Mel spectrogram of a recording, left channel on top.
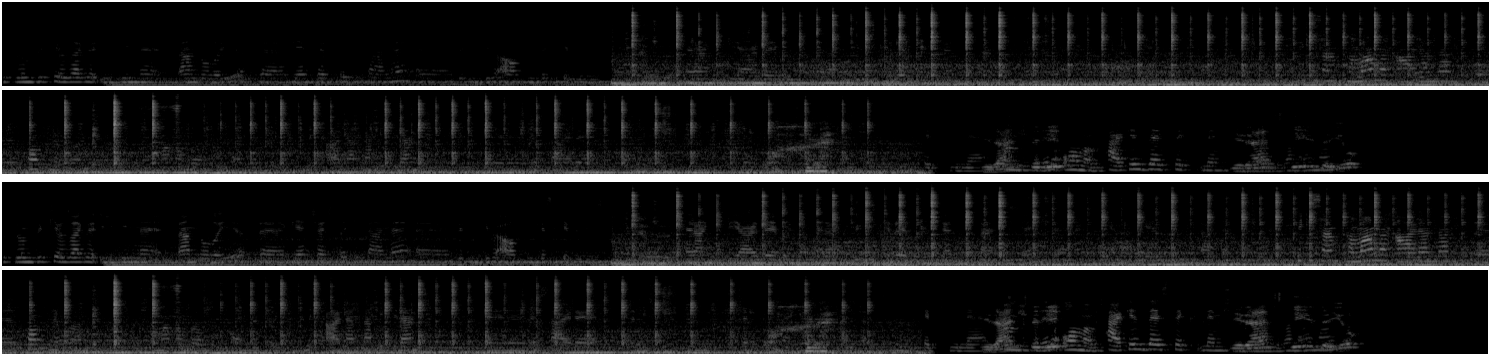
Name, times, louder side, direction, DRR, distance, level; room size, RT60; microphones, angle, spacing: voice 1, 0.0-12.3 12.6-19.1 19.7-28.2, right 3 dB, 85° right, 0.7 m, -55 dB
sound 1, 1.0-9.9, right 5 dB, 70° right, 0.3 m, -54 dB
Vehicle, 6.1-24.1, left 1 dB, 10° left, 0.7 m, -42 dB
voice 2, 6.3-6.7 24.6-25.4 27.1-28.5, right 3 dB, 40° right, 0.8 m, -50 dB
3.5 x 2.3 x 3.4 m
head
